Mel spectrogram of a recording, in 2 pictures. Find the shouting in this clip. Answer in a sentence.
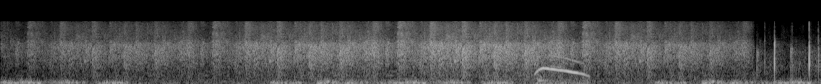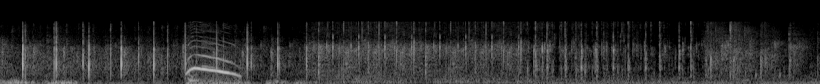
The shouting can be heard from 5.3 to 5.9 s and from 10.1 to 10.7 s.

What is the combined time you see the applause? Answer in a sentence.
You can hear the applause for 16 seconds altogether.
